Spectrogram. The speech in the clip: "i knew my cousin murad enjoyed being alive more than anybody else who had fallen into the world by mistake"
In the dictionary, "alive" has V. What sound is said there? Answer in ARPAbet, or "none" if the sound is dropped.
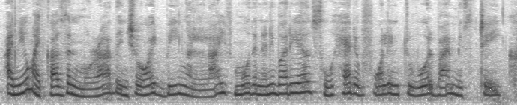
F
